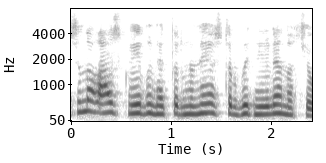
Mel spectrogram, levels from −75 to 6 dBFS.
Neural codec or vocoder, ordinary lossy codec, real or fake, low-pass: autoencoder, 22.05 kHz, a latent of 192 numbers a frame, VITS, trained on one speaker; MP3, 32 kbps; fake; 7.2 kHz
